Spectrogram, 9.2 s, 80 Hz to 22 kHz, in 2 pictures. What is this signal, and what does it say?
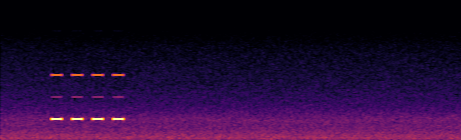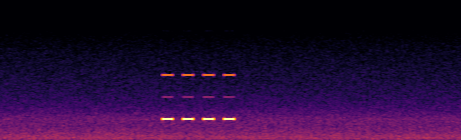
Alarm pattern, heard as an alarm's beeps, played twice, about 3450 Hz. Temporal four. Carbon monoxide.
